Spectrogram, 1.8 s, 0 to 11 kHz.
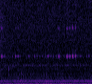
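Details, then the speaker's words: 2007 VW T5 Transporter heater blower just after heater blower resistor replacement, fan on speed 1: low steady hum with faint irregular high chirps, squeak growing on higher speeds; blower motor squeak, cause unconfirmed, seems to come from the blower. "of a squeak number two the more of a squeak number three even squeakier number four now why is it squeaky well it's working but it's squeaking"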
